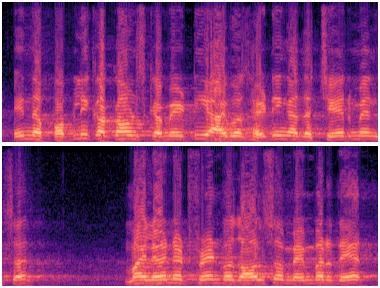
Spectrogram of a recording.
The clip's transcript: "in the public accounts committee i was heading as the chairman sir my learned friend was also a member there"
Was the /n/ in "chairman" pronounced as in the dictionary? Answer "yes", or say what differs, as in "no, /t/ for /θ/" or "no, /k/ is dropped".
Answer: yes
